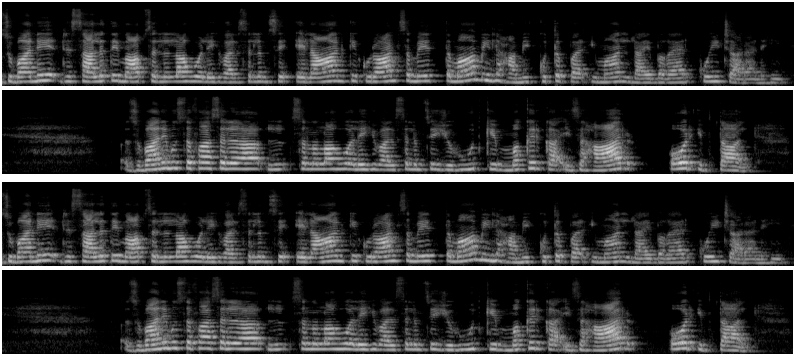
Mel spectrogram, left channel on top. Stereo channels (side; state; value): both; normal; correlation 0.30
